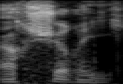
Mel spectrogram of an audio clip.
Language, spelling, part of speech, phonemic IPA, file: French, archerie, noun, /aʁ.ʃə.ʁi/, Fr-archerie.ogg
- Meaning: 1. archery 2. a group of archers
